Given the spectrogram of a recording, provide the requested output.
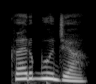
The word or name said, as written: ಖರಬುಜ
